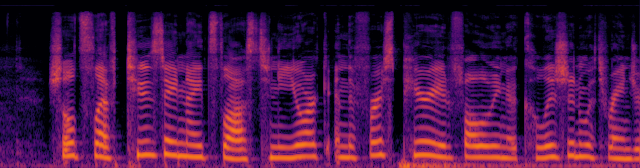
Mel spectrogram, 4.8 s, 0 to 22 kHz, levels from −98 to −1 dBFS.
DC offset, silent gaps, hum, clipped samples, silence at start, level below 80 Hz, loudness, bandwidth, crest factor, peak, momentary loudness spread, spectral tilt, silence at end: under 0.1%; none; none; under 0.1%; 0.35 s; -52 dBFS; -33 LUFS; 16.5 kHz; 12 dB; -20 dBFS; 4 LU; -4 dB/octave; 0 s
